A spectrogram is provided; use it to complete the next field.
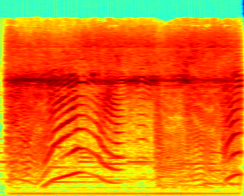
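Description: A whale's song in sweeping, buzzy tones that rise and fall in long glides, rather like a drawn-out fart, sustained over a steady low hum with no talking.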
